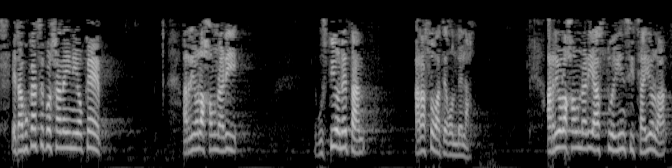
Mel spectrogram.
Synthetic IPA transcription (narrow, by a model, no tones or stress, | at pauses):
e̞t̪aβ̞ukat͡se̞ko̞e̞sanajnio̞ke̞ | ario̞laʝawnaɾi | ɣust̪io̞ne̞t̪an | aɾaso̞β̞at̪e̞ɣ̞o̞nd̪e̞la̰ | ario̞laʝawnaɾiast̪ue̞ɣ̞insit͡sajo̞la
